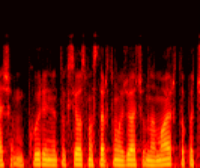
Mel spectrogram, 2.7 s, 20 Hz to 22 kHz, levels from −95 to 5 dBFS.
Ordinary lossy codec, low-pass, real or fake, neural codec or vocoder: Opus, 24 kbps; 7.2 kHz; real; none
